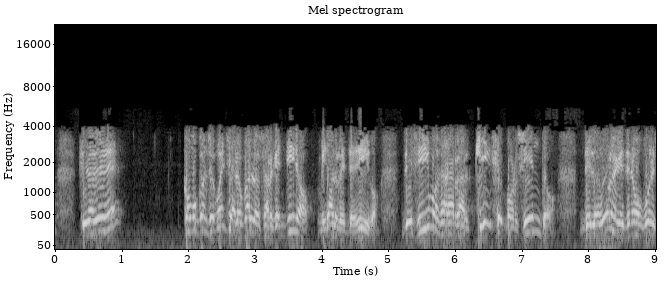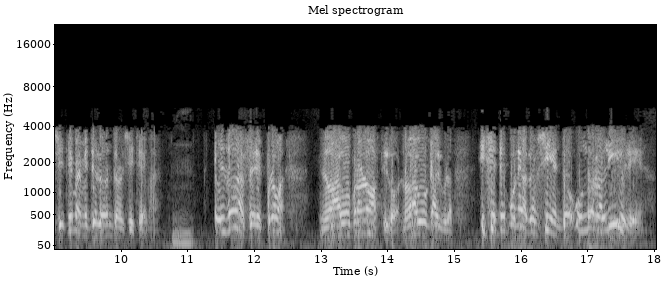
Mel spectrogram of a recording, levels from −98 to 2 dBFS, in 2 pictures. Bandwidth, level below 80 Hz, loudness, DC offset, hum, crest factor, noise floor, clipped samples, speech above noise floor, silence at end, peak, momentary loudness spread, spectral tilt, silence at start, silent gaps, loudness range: 5.6 kHz; -50 dBFS; -19 LUFS; under 0.1%; none; 18 dB; -60 dBFS; under 0.1%; 40 dB; 0.2 s; -2 dBFS; 9 LU; -9 dB/octave; 0.05 s; none; 3 LU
